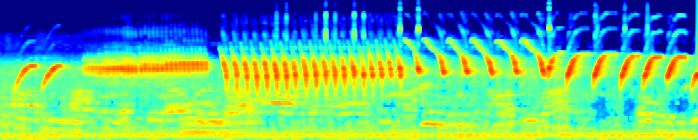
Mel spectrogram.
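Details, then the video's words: Long canary song meant for tutoring and provoking other birds: a steady buzzy trill, then a fast clicking roll speeding along, leading into a series of clear downward-sweeping whistles repeated about three times a second; faint low hum behind. "Kenari Gacor Panjang Ngerek Ngerol Nembak Mantap Buat Masteran dan Pancingan | Bird Singing"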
